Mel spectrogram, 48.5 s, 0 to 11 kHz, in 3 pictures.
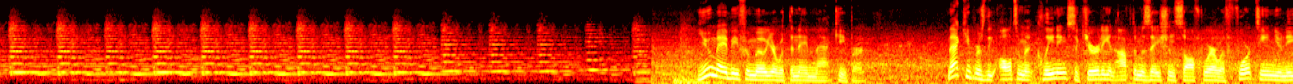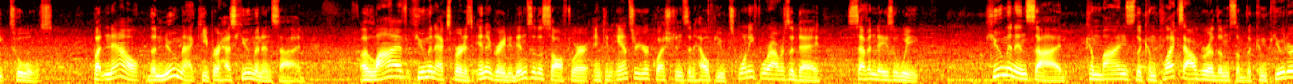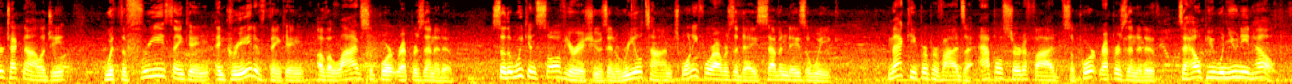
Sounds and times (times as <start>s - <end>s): Speech: 8.7s - 10.8s, 11.8s - 20.0s, 20.7s - 27.7s, 28.5s - 42.8s, 43.4s - 48.3s.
